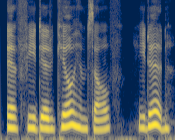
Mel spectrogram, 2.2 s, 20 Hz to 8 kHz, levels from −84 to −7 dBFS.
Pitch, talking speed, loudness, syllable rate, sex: 195 Hz, 190 wpm, -15 LUFS, 4.1 syllables/s, female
